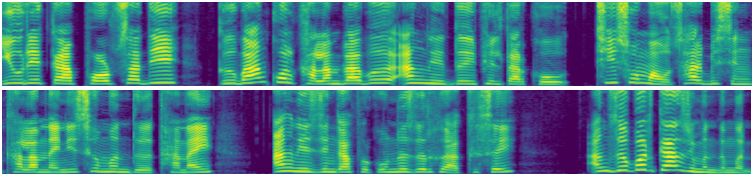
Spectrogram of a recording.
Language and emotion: Bodo, angry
